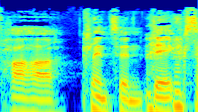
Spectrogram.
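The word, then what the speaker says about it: Ha Ha Clinton-Dix: Yeah, because we saw other trades where they didn't have that time to acclimatise, like the likes of Haha Clinton Dix.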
